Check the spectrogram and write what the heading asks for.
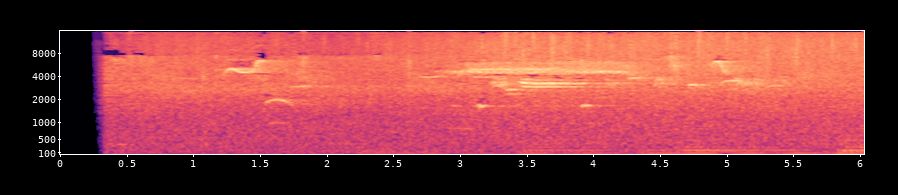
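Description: Tropical rainforest ambience cuts in after a brief silence: a steady rain-like hiss with scattered short bird chirps and calls. A low rumble joins about two seconds in.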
